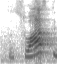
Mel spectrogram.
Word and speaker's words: स्वास्थ्य: गलत ग रहा है स्वास्थ्य क्या है स्वास्थ्य या का उच्चारण क्लियर होना चाहिए स्वास्थ्य कैसे लिखा जाएगा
